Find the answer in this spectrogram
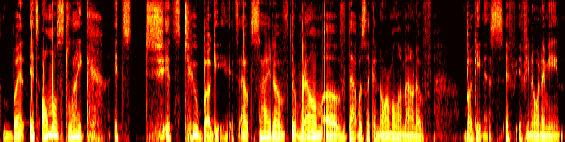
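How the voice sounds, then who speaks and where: A man with a very deep, low-pitched voice musing aloud as host of his own livestream, wry and rambling, often circling back on his words. The recording is dry and close, with no room sound. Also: a little slow, no room sound. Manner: rambling, full of restarts and fillers. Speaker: show host. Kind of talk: casual livestream monologue.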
